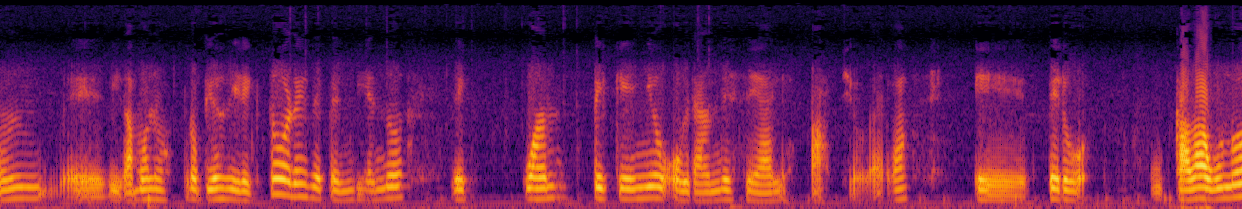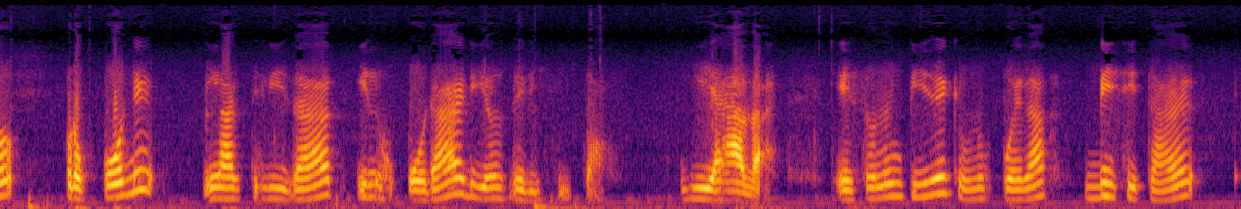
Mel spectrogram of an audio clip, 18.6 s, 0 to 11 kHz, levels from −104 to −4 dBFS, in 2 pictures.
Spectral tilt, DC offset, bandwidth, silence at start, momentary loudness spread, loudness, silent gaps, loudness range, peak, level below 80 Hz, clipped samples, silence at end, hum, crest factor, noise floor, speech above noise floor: -8 dB/octave; under 0.1%; 6.2 kHz; 0 s; 14 LU; -22 LUFS; none; 6 LU; -2 dBFS; -52 dBFS; under 0.1%; 0.35 s; none; 20 dB; -52 dBFS; 31 dB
